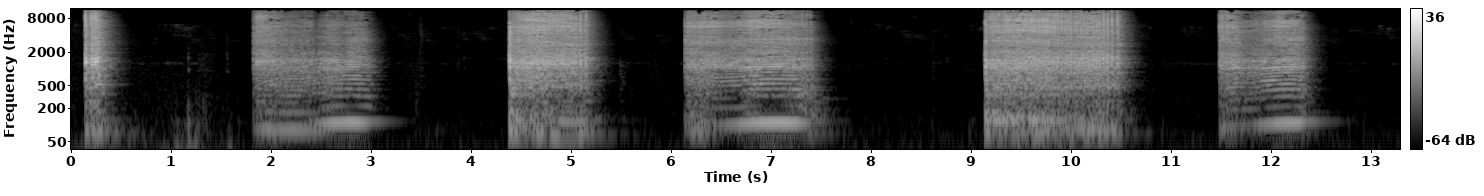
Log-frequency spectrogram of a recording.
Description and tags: wood window shutter very stiff heavy creak on offmic
creak, shutter, stiff, window, wood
